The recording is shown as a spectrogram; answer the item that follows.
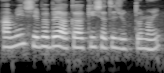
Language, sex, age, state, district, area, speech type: Bengali, female, 60+, West Bengal, Purulia, urban, spontaneous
